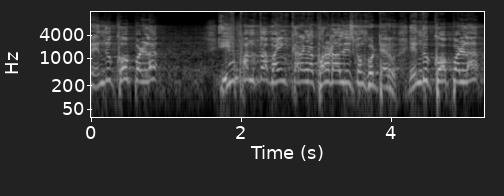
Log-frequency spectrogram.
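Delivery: high, driving pulpit voice; fiery Telugu sermon delivery; full-force preaching. Acted. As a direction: preach it out to the whole congregation.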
